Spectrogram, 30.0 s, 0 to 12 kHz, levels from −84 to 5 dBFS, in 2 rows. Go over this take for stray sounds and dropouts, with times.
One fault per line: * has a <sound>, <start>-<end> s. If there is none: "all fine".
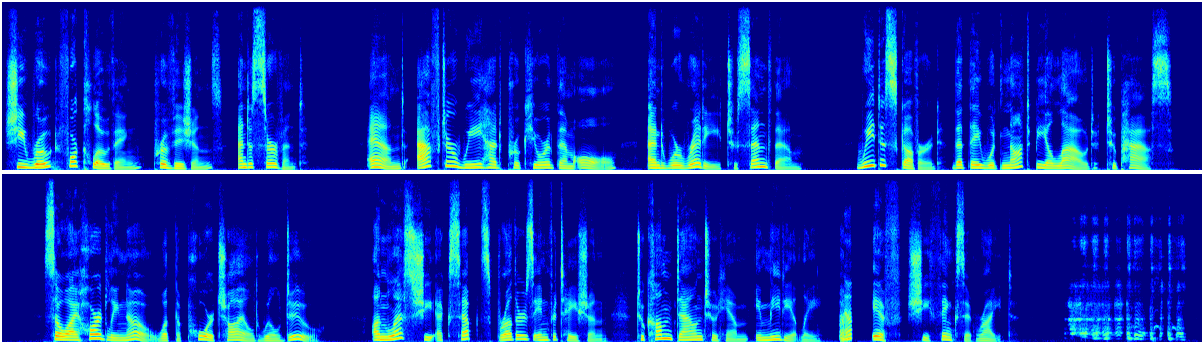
* has a laugh, 25.5-25.6 s
* has a cough, 28.3-29.8 s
